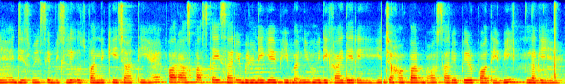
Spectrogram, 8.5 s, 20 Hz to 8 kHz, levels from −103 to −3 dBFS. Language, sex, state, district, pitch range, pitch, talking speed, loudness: Hindi, female, Bihar, Vaishali, 210-220 Hz, 215 Hz, 190 wpm, -20 LUFS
